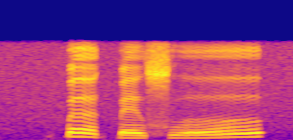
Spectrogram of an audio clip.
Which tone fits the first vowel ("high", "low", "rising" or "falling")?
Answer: falling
